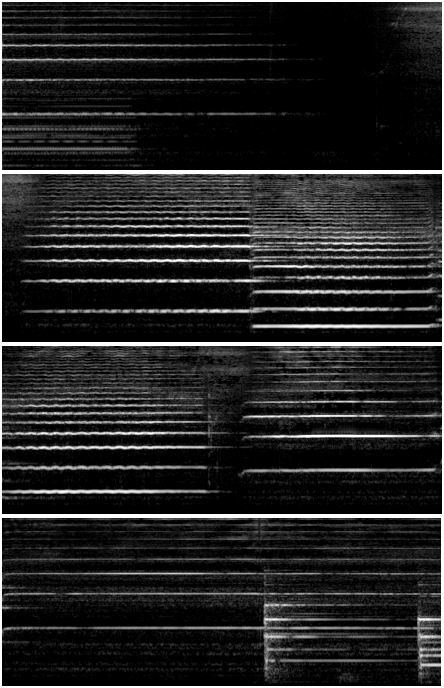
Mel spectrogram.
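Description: Viola and piano in a slow chamber piece: a piano chord dies away into a brief near silence, then the viola enters alone with long held notes sung out with vibrato, moving to a new pitch every few seconds. Near the end the piano comes back in with a chord under the viola.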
